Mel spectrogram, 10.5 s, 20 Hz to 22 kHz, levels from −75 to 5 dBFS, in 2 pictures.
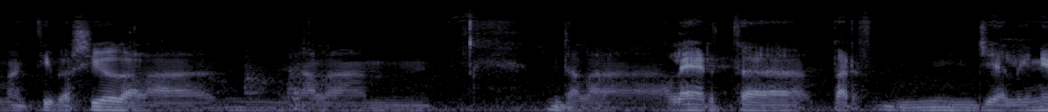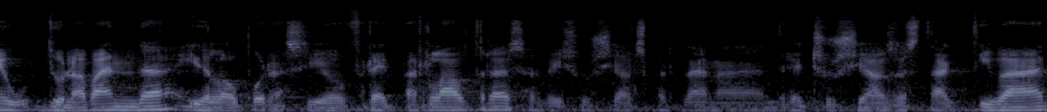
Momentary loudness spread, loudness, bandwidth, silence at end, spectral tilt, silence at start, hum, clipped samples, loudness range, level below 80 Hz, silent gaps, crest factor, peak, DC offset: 12 LU; -37 LUFS; 15.5 kHz; 0 s; -4 dB/octave; 0 s; none; under 0.1%; 4 LU; -66 dBFS; none; 24 dB; -14 dBFS; under 0.1%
